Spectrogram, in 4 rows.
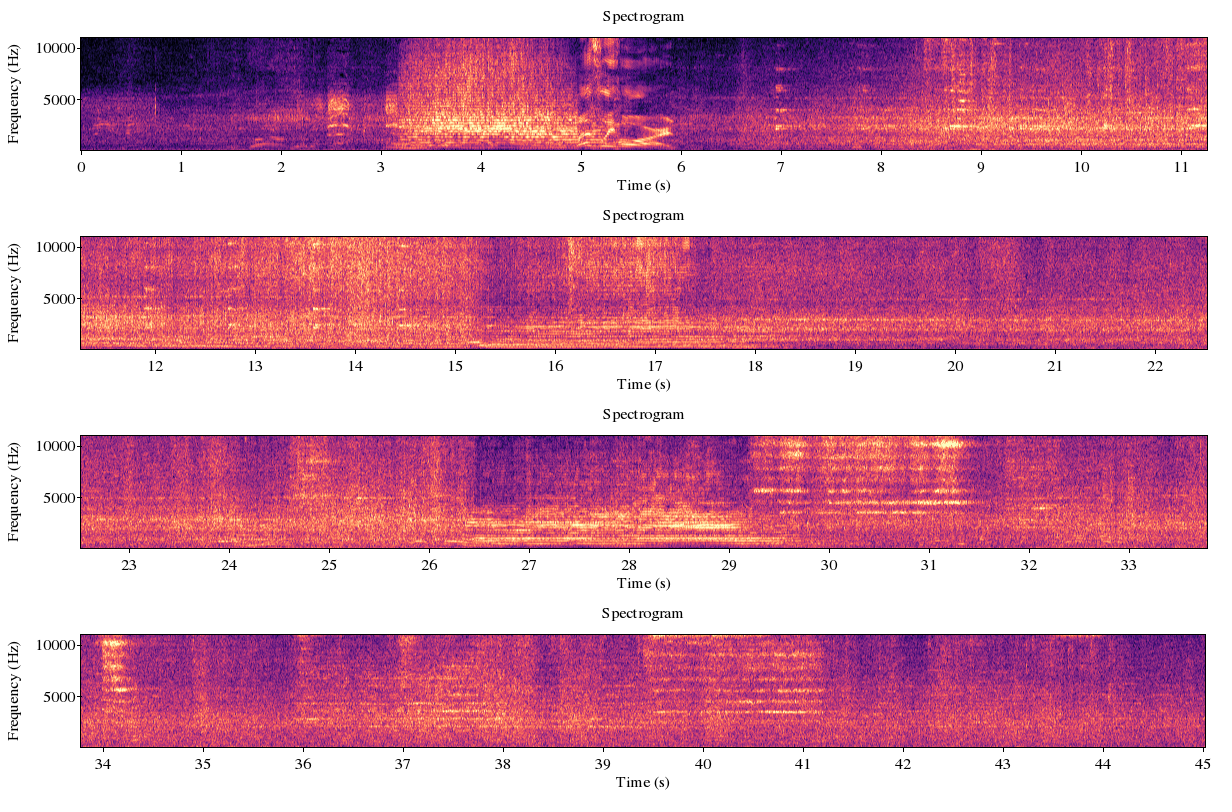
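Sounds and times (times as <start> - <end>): diesel locomotives running past: 0.0 - 45.0
locomotive air horn: 3.0 - 5.3, 12.1 - 18.5, 23.9 - 24.8, 26.3 - 31.4.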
